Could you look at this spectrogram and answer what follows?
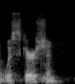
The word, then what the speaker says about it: Wiskirchen: Wiskirchen. That's a rarity that people get that right. – I was practicing, so... Wiskirchen. It looks like Whisker Chen.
